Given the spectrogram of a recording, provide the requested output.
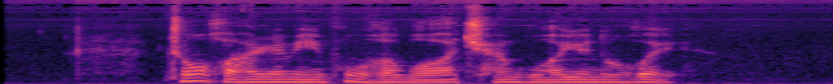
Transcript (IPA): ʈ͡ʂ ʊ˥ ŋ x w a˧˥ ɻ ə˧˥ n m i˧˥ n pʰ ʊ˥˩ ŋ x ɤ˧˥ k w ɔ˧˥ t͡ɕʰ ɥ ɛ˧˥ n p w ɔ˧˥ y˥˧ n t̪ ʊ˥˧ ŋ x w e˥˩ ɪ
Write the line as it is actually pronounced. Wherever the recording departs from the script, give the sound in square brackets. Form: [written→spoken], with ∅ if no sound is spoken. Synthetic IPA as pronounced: ʈ͡ʂ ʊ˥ ŋ x w a˧˥ ɻ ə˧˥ n m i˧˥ n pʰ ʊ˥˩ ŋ x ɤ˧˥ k w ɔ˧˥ t͡ɕʰ ɥ ɛ˧˥ n [p→k] w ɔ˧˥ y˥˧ n t̪ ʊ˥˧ ŋ x w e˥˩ ɪ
